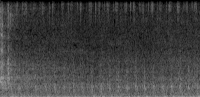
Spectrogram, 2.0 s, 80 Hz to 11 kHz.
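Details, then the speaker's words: Used Bajaj Discover 100 after repair of "ko-ko" noise on pickup (timing chain/tensioner end was substandard): soft even low idle putter, no top-end ticking or rattle; knock gone, normal idle. "এর গাড়ির টার্মিং chain এবং হচ্ছে এটা তো দুই number ছিল টার্মিনট and কিন্তু cocoa sound আর নাই"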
